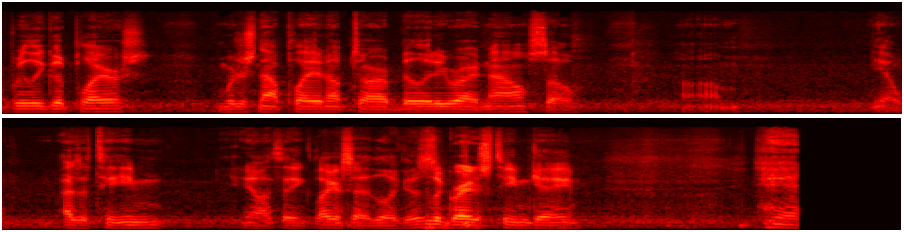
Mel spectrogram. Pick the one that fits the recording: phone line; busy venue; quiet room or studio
busy venue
